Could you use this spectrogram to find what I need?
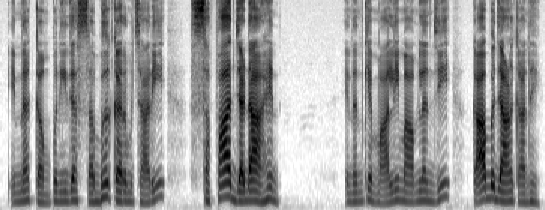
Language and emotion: Sindhi, disgusted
